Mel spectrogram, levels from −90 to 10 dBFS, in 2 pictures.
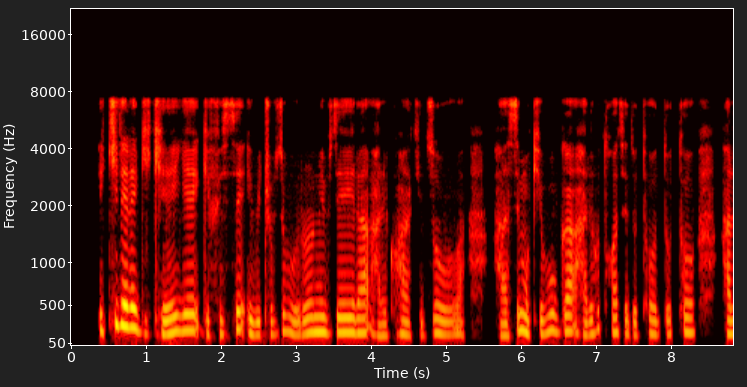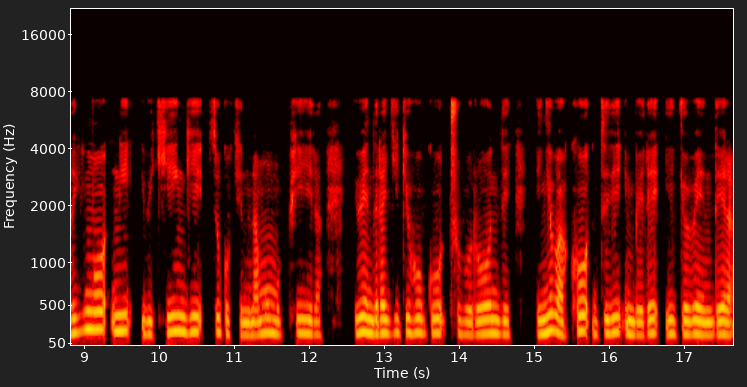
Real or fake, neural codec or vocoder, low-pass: real; none; 7.2 kHz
